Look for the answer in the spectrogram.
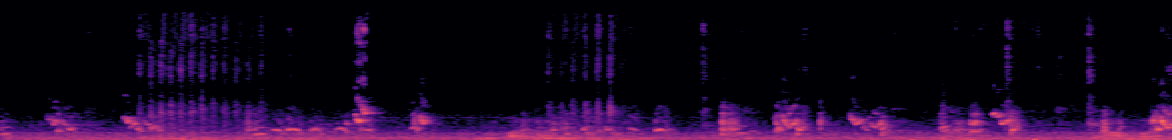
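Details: Pet budgerigars in busy chatter of thin chirps and warbles, with a whirring of flapping wings and a constant low background hum.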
